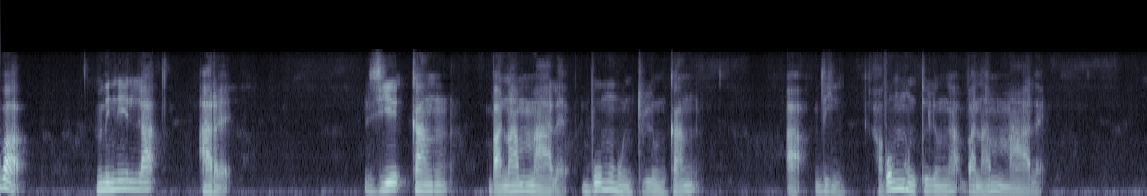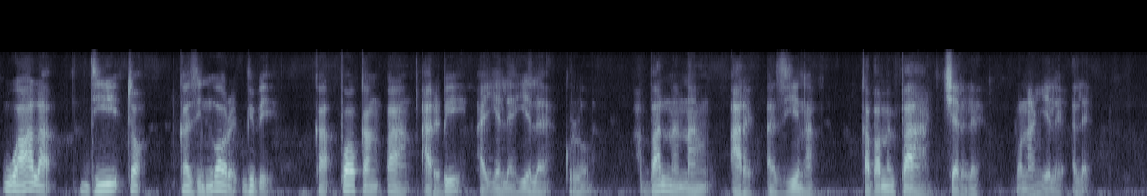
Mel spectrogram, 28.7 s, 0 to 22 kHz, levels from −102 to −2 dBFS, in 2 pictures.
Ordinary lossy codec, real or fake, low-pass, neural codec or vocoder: MP3, 64 kbps; fake; 7.2 kHz; codec, 16 kHz, 0.8 kbps, ZipCodec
